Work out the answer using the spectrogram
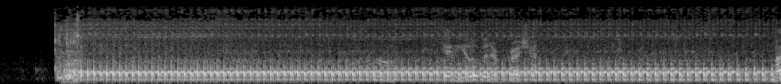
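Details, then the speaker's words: Briggs & Stratton lawnmower engine converted to an air compressor, belt-driven by an electric motor, first test: steady loud drone with rapid pumping beat, strained and sagging as pressure builds to about 30 psi (2 bar). Drive motor labouring near stall. "working hard with all that lot worked exactly as I'd hoped it would but the motor as you could hear it it was going to stall out but it still managed to build um what's that 30 PSI"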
